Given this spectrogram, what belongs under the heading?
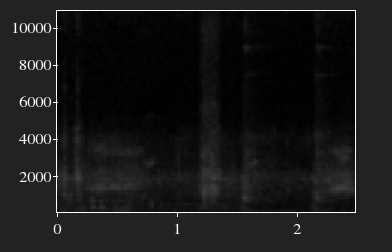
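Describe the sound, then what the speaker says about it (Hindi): An Indian Ambarsariya pigeon coos softly and low, repeating a few times over a dull background hum. "बेसिक ये इंडियन कबूतर हैं।"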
